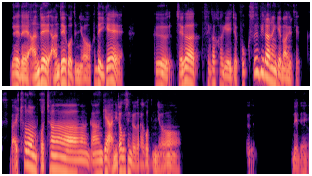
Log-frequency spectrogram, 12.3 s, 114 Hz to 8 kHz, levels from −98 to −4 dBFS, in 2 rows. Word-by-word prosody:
네네. 100 -6 +2
안 95 +7 +2
되 145 +2 +6
안 - - +1
되거든요. 85 - +1
근데 135 - -1
이게 125 - +2 0.6
그 120 -4 -1
제가 125 +1 +3
생각하기에 120 -7 -5
이제 - - -4
복습이라는 180 - +1
게 110 - +1
막 85 - -1
이렇게 75 -3 -8 0.2
그 - - -37 0.2
말처럼 170 -7 0
거창한 120 -7 0
게 130 - -1
아니라고 100 - 0
생각을 90 -9 -6
하거든요. 75 -6 -7 1.3
그 - - -17 0.8
네네. - - -13
115 Hz, 270 characters per minute, -23 LUFS, 95-135 Hz, 1.3 s, 되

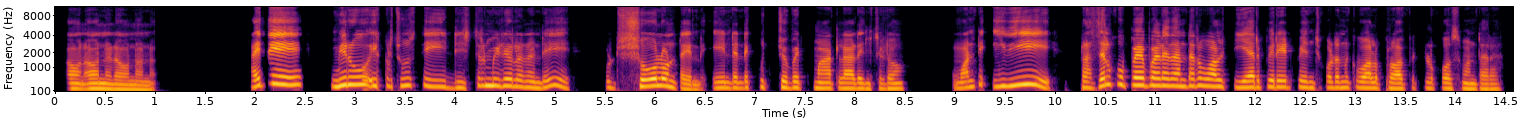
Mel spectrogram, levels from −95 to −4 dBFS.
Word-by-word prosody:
అవును. 155 -2 -1
అవునండి. 155 -2 +1
అవునండి. 130 -3 -3 1.0
అయితే 255 +7 +6 0.6
మీరు 260 +4 +5 0.2
ఇక్కడ 230 -1 -7
చూస్తే 245 0 -4
ఈ - - -3 0.2
డిజిటల్ 180 +8 -3
మీడియాలోనండి. 210 -4 0 0.4
ఇప్పుడు 185 -4 -12
షో‌లు 230 +2 +5
ఉంటాయండి. 145 -7 -4 0.2
ఏంటంటే, 180 +1 -2
కూర్చోబెట్టి 185 -2 -4
మాట్లాడించడం 160 -1 -2 0.7
అంటే, 205 +8 -5 0.2
ఇవి 240 +4 +3 0.6
ప్రజలకు 235 - 0
ఉపయోగపడేది 245 -2 +4
అంటారా? 230 +2 -1
వాళ్ళు 215 -1 +2
టీఆర్పీ 195 +1 0
రేట్ 195 -2 -1
పెంచుకోవడానికి 180 0 -4
వాళ్ళ 175 -1 +1
ప్రాఫిట్‌ల 160 +1 -3
కోసం 160 0 -4
అంటారా? 145 0 -4
185 Hz, 120 wpm, -23 LUFS, 160-230 Hz, 1.0 s, అయితే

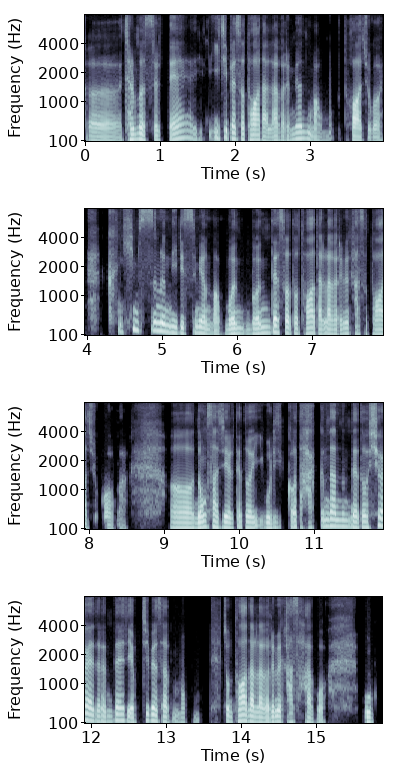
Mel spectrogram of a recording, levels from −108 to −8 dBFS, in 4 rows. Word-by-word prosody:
그 95 -2 -2
젊었을 125 -4 0
때 155 +6 -1 0.2
이 - - -4
집에서 145 -6 +1
도와달라 120 -3 +2
그러면 135 +8 -2
막 100 -4 -4
뭐 100 - -18 0.3
도와주고, 90 0 +1 0.3
큰 165 - -7
힘쓰는 190 -4 +1
일 140 -1 -1
있으면 130 0 +1
막 95 -4 -1
먼 120 +2 +2
먼 125 +4 +2
데서도 135 -5 +2
도와달라 125 -3 +2
그러면 110 +3 -1
가서 100 -2 -8
도와주고 110 -2 -2
막 - - -14 0.6
어 120 -1 +2
농사 130 +3 +3
지을 125 0 +2
때도 125 +1 0
이 135 - -3
우리 120 +1 -1
거 - - +1
다 - - -5
끝났는데도 150 -4 +2
쉬어야 150 +3 +4
되는데 125 +3 +1
옆집에서 125 +2 +1
뭐 - - -9 0.5
좀 130 - -1
도와달라고 130 -5 +4
그러면 125 +1 +3
가서 105 -1 -4
어 - - -3
하고 - - -3 0.5
우 115 0 +3
125 Hz, 350 characters per minute, -24 LUFS, 115-140 Hz, 0.6 s, 쉬어야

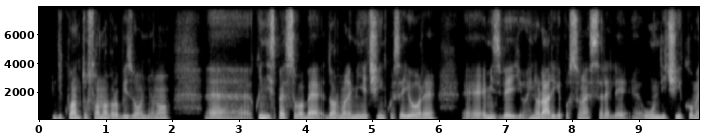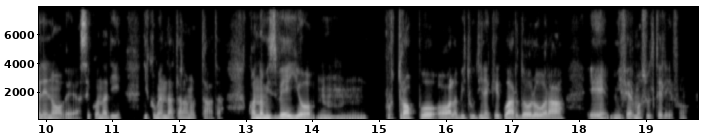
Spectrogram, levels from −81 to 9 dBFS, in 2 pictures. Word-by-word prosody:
di 90 +3 -10
quanto 90 0 +2
sonno 85 -1 +1
avrò 80 0 0
bisogno, 80 -1 -4
no? 80 +1 -4 0.5
Uhm, 85 -2 -4
quindi 100 -3 +1
spesso, 95 0 +4
vabbè, 80 -1 +1
dormo 80 -1 -1
le 85 +1 -1
mie 85 -1 -2
5-6 85 +2 0
ore, 85 0 0 0.4
ehm, 75 0 -4
e - - -1
mi 85 +1 0
sveglio 80 -5 0
in 95 -2 -5
orari 80 -1 +5
che 80 - -4
possono 75 -2 0
essere 75 0 +3
le - - -5 0.2
11:00 90 +2 +1
come 80 -1 -3
le 80 0 -2
9:00, 75 -3 -2
a - - -10
seconda 80 0 0
di 70 -2 -8 0.3
di - - -9
come 75 - -3
è - - 0
andata 75 0 -3
la 70 - -6
nottata. 70 -1 -10 0.4
Quando 100 +1 +4
mi 105 - +6
sveglio, 110 -5 +5
mhmm, 85 -1 -8 0.3
purtroppo, 105 0 +1
ho 95 -3 +3
l'abitudine 85 0 -5
che 80 0 -6
guardo 95 +1 +3
l'ora 90 0 +2 0.3
e 90 -2 -2
mi - - -8
fermo 80 0 -3
sul - - -7
telefono, - - -9
85 Hz, 160 wpm, -24 LUFS, 80-90 Hz, 0.5 s, mi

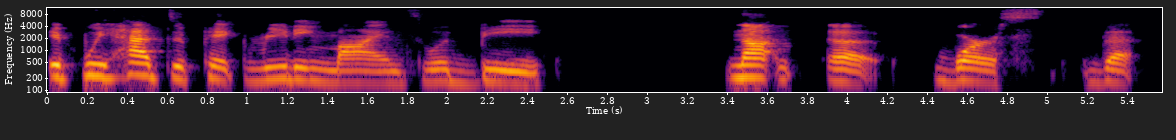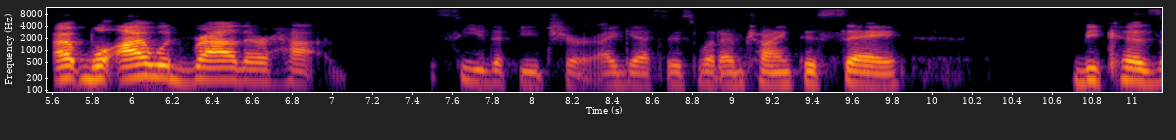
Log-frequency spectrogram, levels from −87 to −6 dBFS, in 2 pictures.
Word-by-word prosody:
if 215 -2 +2
we 230 -2 +2
had 230 0 +5
to 195 -2 -3
pick 195 -3 -4
reading 180 -1 -4
minds 150 -1 -2
would 160 -3 -9
be 150 -5 -4 0.9
not, 210 -2 +5 0.2
uh, 170 -1 +1 0.3
worse 170 -3 -2 0.2
that 155 0 -4 0.2
I, - - +8
well, 195 0 +1
I 200 +3 +11
would 210 -6 -1
rather 180 -3 +4
h - - -7 0.7
see 325 - -13
the - - -12
future, 285 -2 -16
I 135 - -11
guess 135 -2 -11
is 140 -1 -14
what 145 -2 -9
I'm 135 - -8
trying 140 -1 -6
to 145 - -6
say. 135 -2 -2 0.9
Because, 175 -2 -3
170 Hz, 165 wpm, -25 LUFS, 145-195 Hz, 0.9 s, I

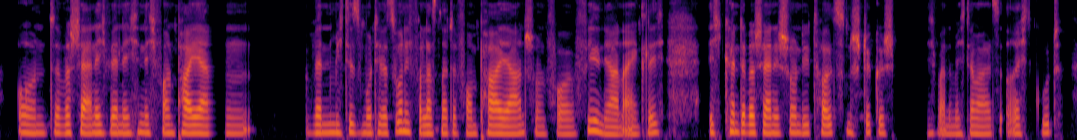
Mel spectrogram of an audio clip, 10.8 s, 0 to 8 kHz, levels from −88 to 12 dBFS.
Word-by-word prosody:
Und, 170 -2 -2
äh, 175 - 0
wahrscheinlich, 175 -1 +3
wenn 175 0 +1
ich 170 +2 -2
nicht 175 -3 -2
vor - - 0
ein 170 - -4
paar 170 0 +5
Jahren 165 +2 0 0.6
wenn 175 +1 +1
mich 180 -1 -1
diese 175 -1 -1
Motivation 175 +4 +1
nicht 195 - -1
verlassen 165 0 +2
hätte, 170 +1 -3
vor 160 0 -2
ein - - -6
paar 165 -1 +4
Jahren, 160 +1 +3
schon 160 -3 -2
vor 155 0 -3
vielen 210 +2 0
Jahren 150 -1 +1
eigentlich. 170 +4 -1 0.4
Ich 175 0 -3
könnte 190 -2 +2
wahrscheinlich 170 -2 +4
schon 180 0 +1
die 170 - -2
tollsten 170 +2 0
Stücke 175 +1 0
sp - - -3 0.3
Ich 165 0 -12
war - - -2
nämlich 155 0 -6
damals 160 0 -2
recht 165 - -4
gut. 180 0 -6
170 Hz, 225 wpm, -25 LUFS, 165-175 Hz, 0.6 s, paar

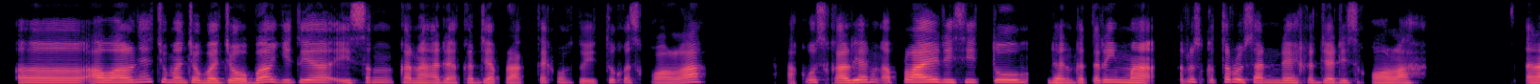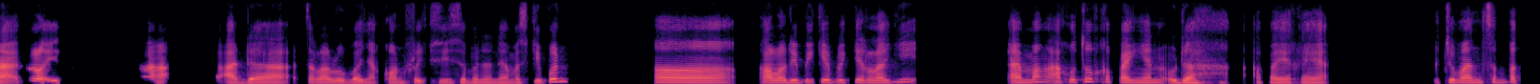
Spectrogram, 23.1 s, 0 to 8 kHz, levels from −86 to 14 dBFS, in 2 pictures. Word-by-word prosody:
eee, 215 0 +2
awalnya 220 +3 +4
cuman 215 -3 -1
coba-coba 190 -1 +2 0.2
gitu 215 0 -5
ya, 225 - +2
iseng, 200 +3 -4 0.2
karena 195 -1 +1
ada 180 +1 0
kerja 185 -1 -1
praktek 180 +5 -2
waktu 185 -2 -8
itu - - -9
ke - - -3
sekolah, 175 +7 +2 0.7
aku 215 - -9
sekalian 220 +4 +3
apply 230 +1 +6
di 230 - -1
situ 230 0 0 0.2
dan 180 -1 -1
keterima, 205 +1 +1 0.2
terus 245 0 -7
keterusan 220 -3 -1
deh 200 0 -1
kerja 195 -2 -1
di 190 - -5
sekolah. 180 -2 +1 0.9
Eee, - - +2
nah, - - +8
kalau - - +4
it 375 - -2 0.6
a 185 0 +2 0.4
gak - - -3
ada 170 0 +2 0.3
terlalu 175 0 -1
banyak 165 +2 -2
konflik 185 +2 -3
sih 170 -3 -7
sebenarnya, 160 0 -4
meskipun, 195 - 0 0.7
eee, 215 -2 +5 0.3
kalau 210 0 +4
dipikir-pikir 210 +1 -1
lagi, 205 +4 -1 0.8
emang 220 +3 +2
aku 215 +2 +1
tuh 280 - 0
kepengen 210 -3 0
udah 190 -3 +3 0.4
apa 195 - -6
ya, 180 - +1
kayak, 185 0 -1 0.9
cuman 215 -1 +3
sempat 210 +2 -3
210 Hz, 145 wpm, -24 LUFS, 185-220 Hz, 0.9 s, nah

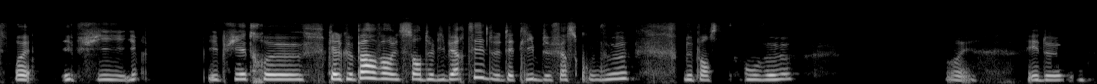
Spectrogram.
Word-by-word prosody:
Ouais 220 -1 +4 0.3
et 220 +2 -2
puis, 220 -1 -6
lib 225 +4 -6 0.7
et 220 - -4
puis 240 - -4
être, 240 0 +2
heu, 225 0 +5 0.3
quelque 240 0 +6
part 295 +4 +10
avoir 260 -2 +5
une 235 - +1
sorte 235 0 0
de 230 - +1
liberté, 235 +8 0
de 235 -5 -5
d'être 210 +1 -3
libre 230 -3 -3
de 205 - -5
faire 215 +1 -5
ce - - -7
qu'on 215 -1 -10
veut, 250 +5 -2 0.6
de 220 - -1
penser 205 -1 -4
ce 215 - -32
qu'on 220 -1 -3
veut. 225 +4 -1 1.5
Ouais, 195 0 -8 0.5
et 205 - -2
de 205 0 -2
mmh. 205 - -11
225 Hz, 175 wpm, -23 LUFS, 210-240 Hz, 1.5 s, part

